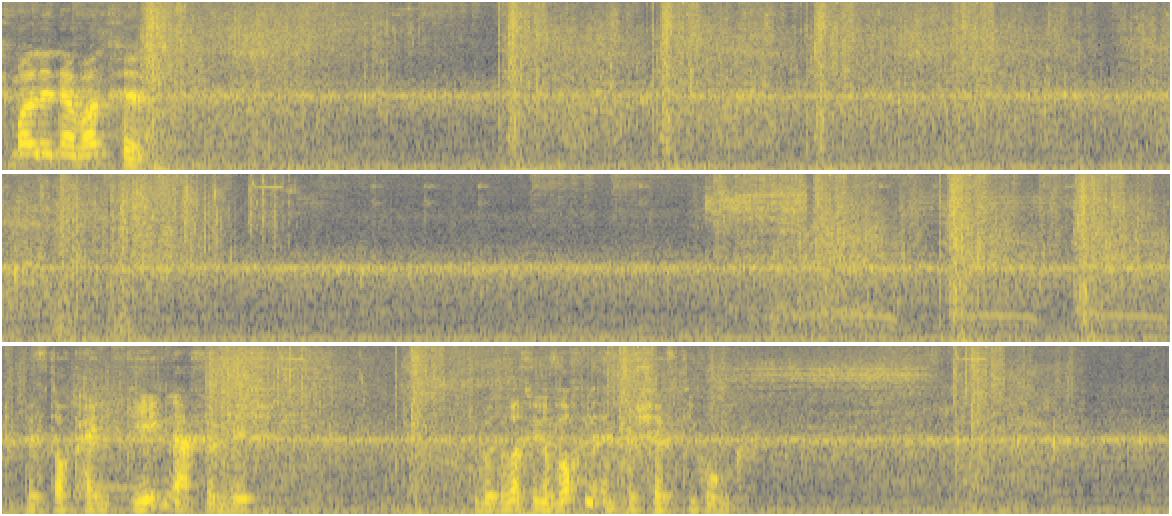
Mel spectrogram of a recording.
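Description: A shotgun fires loud, sharp blasts.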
